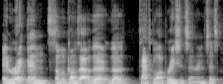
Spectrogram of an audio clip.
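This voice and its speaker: A man hosting a casual video chat, telling military stories in a blunt, salty, animated way and acting out the dialogue. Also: on the high side, normal speed. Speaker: podcast host and army veteran.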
